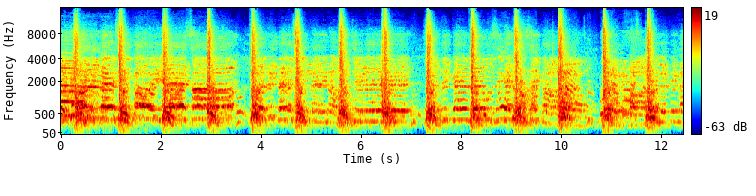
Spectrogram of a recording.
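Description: A crowd of men chanting a noha lament in unison while striking their bare chests in matam. The sharp chest slaps land together in a steady beat, a little faster than one a second, under the sung chant.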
